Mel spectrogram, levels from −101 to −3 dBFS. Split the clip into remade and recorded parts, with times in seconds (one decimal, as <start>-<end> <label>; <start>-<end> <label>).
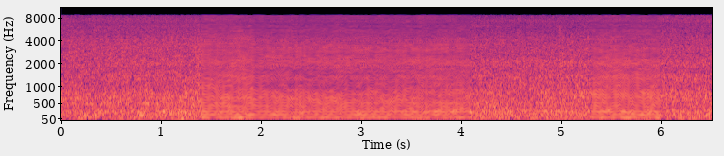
0.0-1.4 recorded; 1.4-4.1 remade; 4.1-5.3 recorded; 5.3-6.0 remade; 6.0-6.5 recorded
